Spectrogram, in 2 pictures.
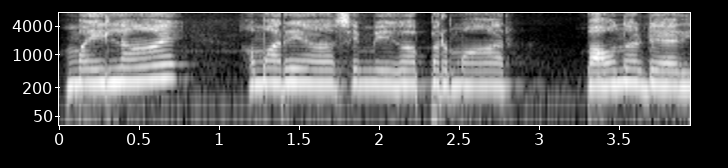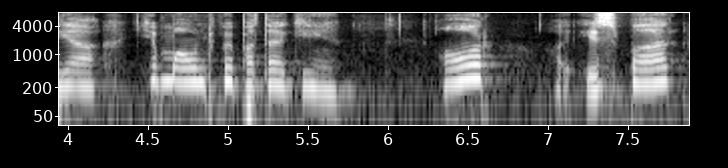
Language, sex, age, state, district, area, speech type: Hindi, male, 18-30, Madhya Pradesh, Bhopal, urban, spontaneous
